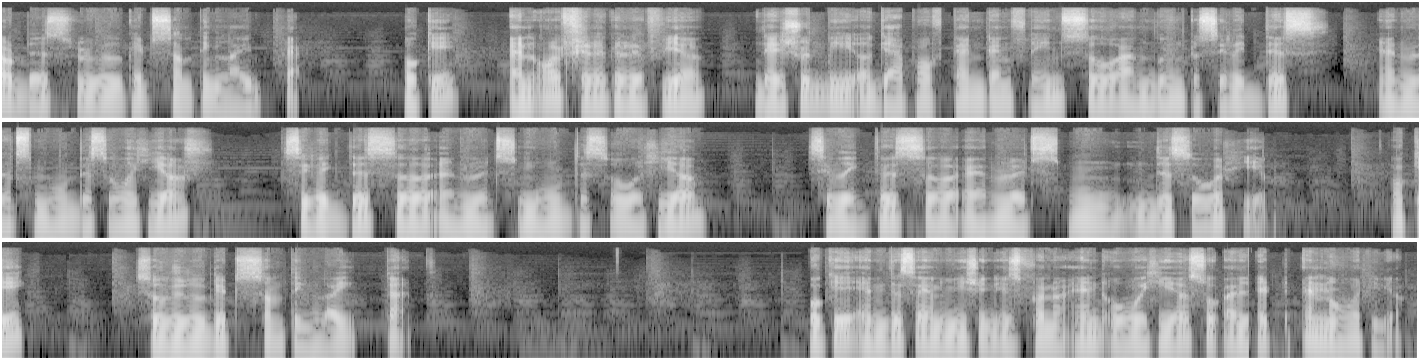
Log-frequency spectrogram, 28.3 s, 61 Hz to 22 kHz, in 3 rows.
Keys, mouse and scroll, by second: 1.2 space, 1.9-2.5 drag, 4.3 =, 4.8-6.4 drag, 18.1 -, 18.7 space, 21.3 click, 21.6 space, 25.2-26.8 drag, 27.6 n, 28.1 space.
